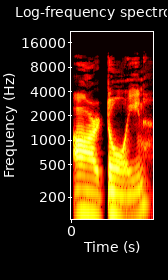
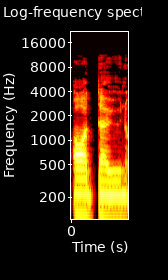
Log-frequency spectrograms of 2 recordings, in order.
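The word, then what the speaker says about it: Ardougne: The pronunciation is Ardone, not Ardone or Ardogy.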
